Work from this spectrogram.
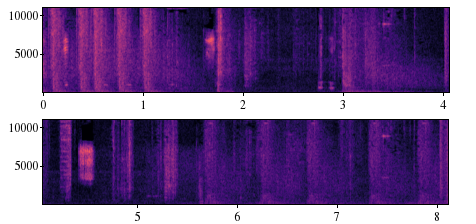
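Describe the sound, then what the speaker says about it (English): Gunfire in the military video game Operation Flashpoint: Dragon Rising: a string of sharp, close shots and bursts at an irregular pace, with some thuds between them and brief voices. "Whoever has the gun, shoot dead ahead on the road."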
